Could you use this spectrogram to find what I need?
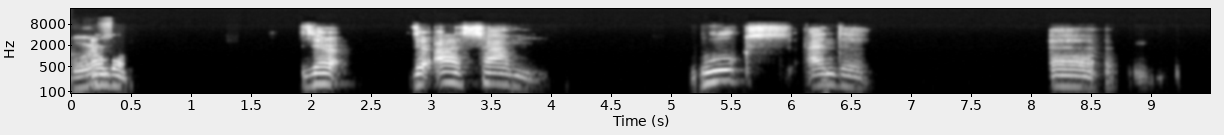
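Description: A woman speaks in short phrases through an online call.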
